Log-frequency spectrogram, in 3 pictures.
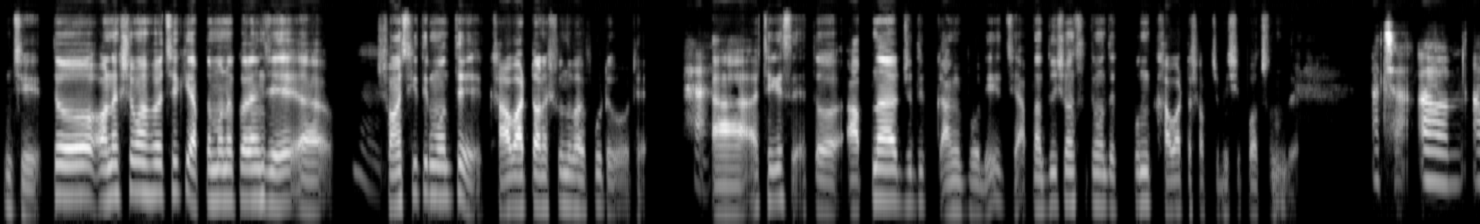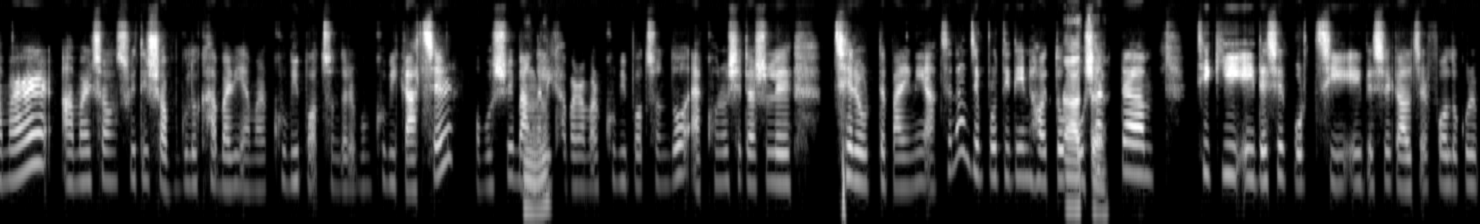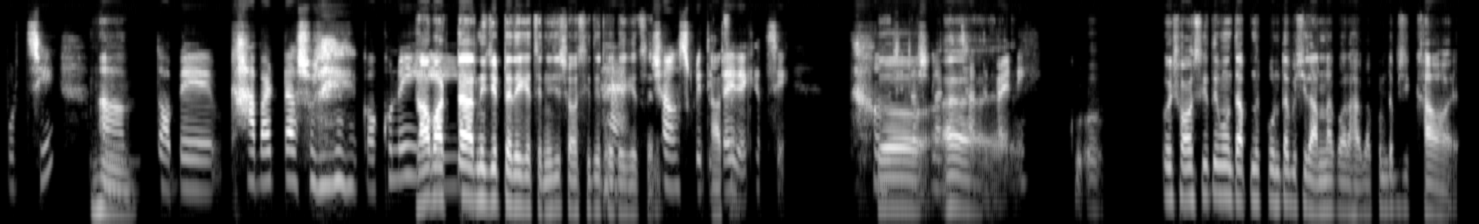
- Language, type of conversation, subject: Bengali, podcast, তুমি কি কখনো নিজেকে দুই সংস্কৃতির টানাপোড়েনে বিভক্ত মনে করেছো?
- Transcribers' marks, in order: other background noise; tapping; laughing while speaking: "আসলে"; laughing while speaking: "তো"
